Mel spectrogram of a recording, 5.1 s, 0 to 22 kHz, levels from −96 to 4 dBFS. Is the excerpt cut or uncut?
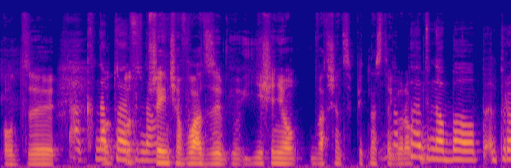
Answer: uncut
